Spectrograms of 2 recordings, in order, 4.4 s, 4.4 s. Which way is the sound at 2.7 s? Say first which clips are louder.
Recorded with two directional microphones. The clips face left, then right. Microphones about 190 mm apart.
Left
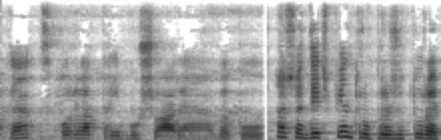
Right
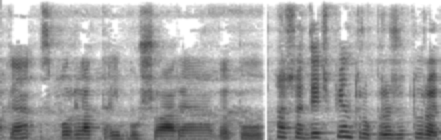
Left 5 dB; 35° left (ahead or behind).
